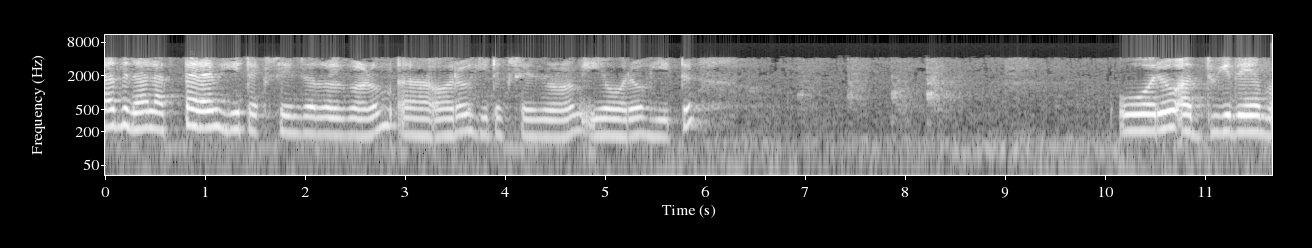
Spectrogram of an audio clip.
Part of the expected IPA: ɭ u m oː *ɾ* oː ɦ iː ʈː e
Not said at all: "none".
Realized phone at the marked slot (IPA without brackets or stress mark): ɾ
